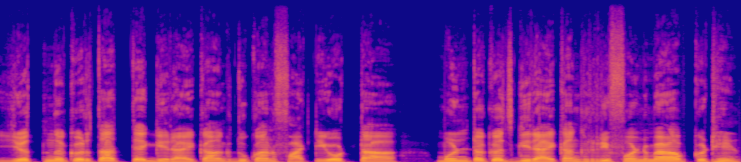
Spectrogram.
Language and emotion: Goan Konkani, disgusted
